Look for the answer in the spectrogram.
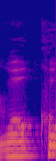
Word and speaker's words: walk: Primeiro, walk termina em K, então naturalmente você junta walk over, walk over. Uhum. A segunda coisa é você perceber que a gente não fala walk, walk, ok? Se escreve W-A-L-K, mas o som é meio walk, walk, ok?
